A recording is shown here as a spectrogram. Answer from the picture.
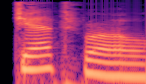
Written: Jethro

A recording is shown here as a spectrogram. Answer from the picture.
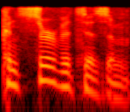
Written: conservatism

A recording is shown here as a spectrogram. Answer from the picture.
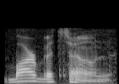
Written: barbitone

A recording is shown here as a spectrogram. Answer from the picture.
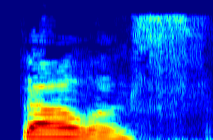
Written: thalass

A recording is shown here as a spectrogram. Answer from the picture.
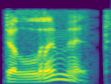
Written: delimit

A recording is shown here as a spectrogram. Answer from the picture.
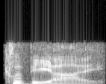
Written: clypei

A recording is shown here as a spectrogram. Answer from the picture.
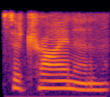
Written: citrinin

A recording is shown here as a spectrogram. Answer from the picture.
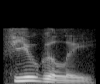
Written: fugally

